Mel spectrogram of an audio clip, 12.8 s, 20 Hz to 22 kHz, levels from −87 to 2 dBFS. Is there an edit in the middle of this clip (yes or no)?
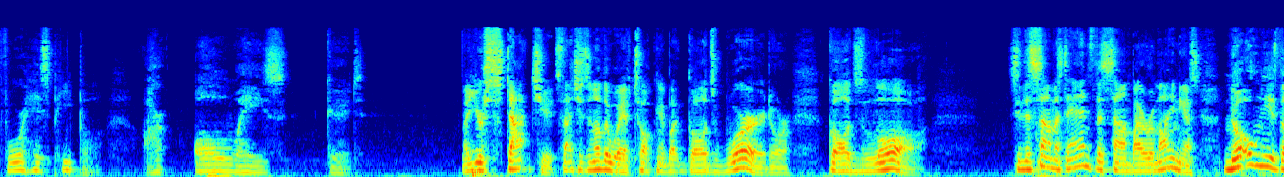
yes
